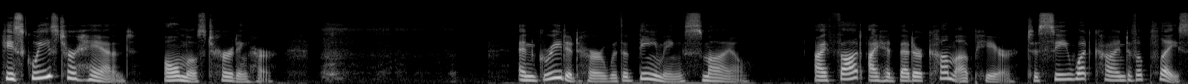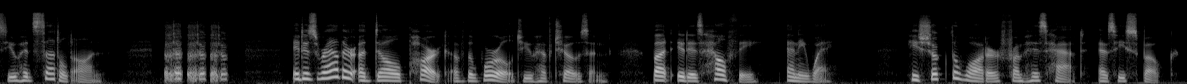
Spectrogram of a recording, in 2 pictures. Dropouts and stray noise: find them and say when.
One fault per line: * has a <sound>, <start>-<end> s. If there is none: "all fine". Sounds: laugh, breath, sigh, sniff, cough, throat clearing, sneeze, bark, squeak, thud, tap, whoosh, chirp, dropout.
* has a sniff, 3.2-4.7 s
* has a laugh, 13.5-14.2 s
